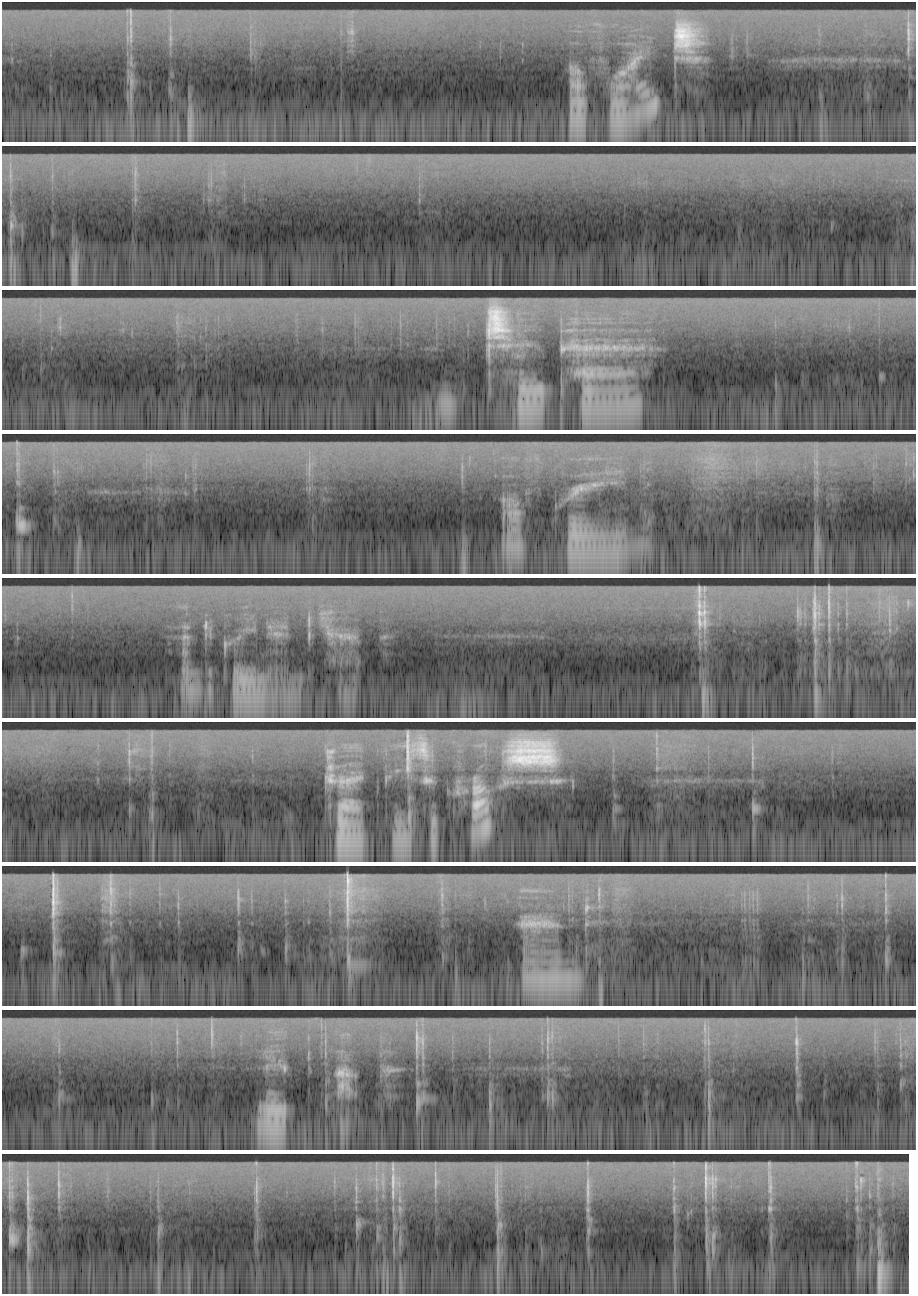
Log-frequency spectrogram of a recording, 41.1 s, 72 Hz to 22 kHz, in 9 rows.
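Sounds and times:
small clicks on plastic pegs: 31.1 - 41.0.

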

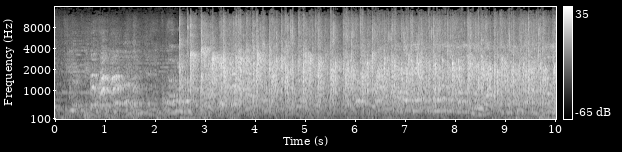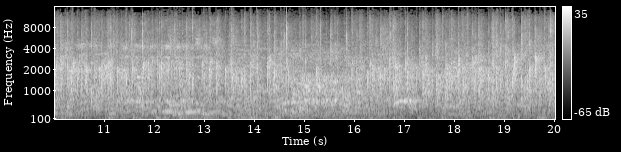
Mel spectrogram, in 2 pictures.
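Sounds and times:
background music: 0.0 - 20.0
audience applauding: 2.5 - 20.0
voices: 6.8 - 13.4.

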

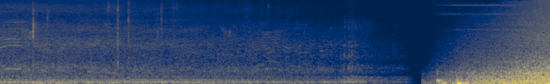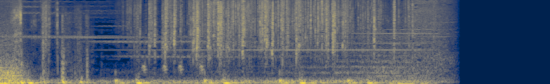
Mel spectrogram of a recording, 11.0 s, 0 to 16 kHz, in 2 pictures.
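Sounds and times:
low pulsing thuds: 4.3 - 9.6
fast sharp clicks and ticks: 5.9 - 9.8.

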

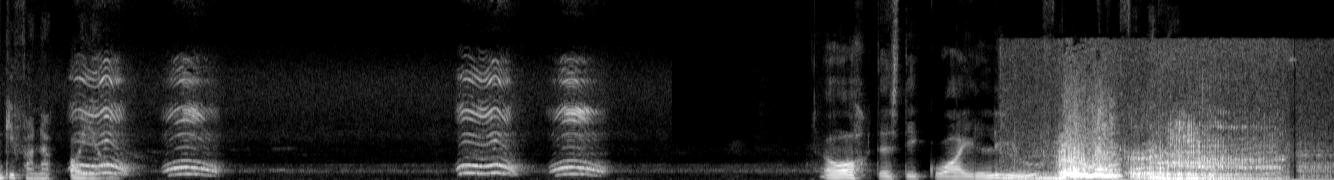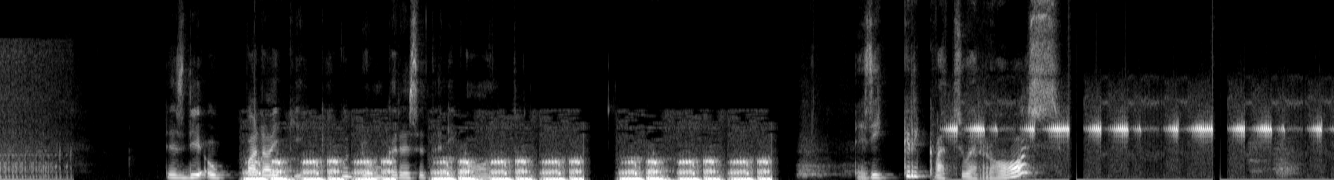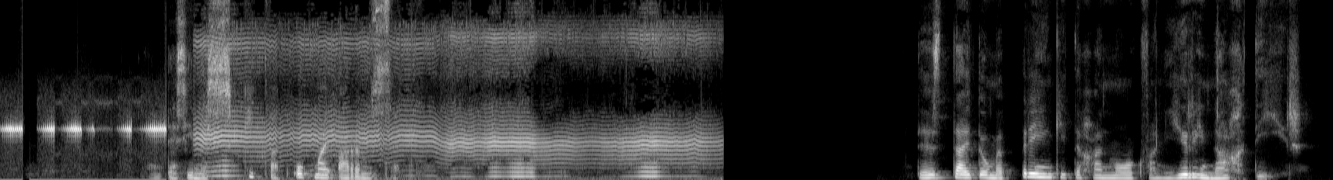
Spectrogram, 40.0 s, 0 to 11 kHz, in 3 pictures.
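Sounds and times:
lion roar rumble: 10.0 - 14.1
mosquito whine: 24.2 - 33.9.

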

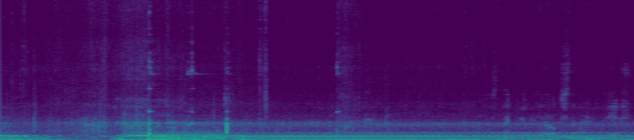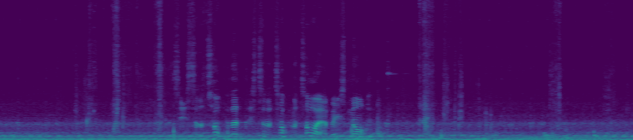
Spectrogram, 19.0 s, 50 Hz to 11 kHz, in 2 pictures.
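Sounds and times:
car engine idling: 0.0 - 19.0.

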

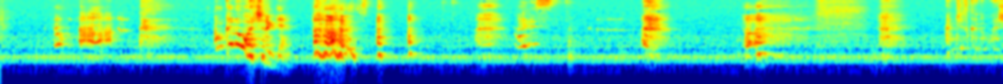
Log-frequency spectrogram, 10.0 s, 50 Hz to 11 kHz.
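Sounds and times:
woman breathing out heavily: 4.8 - 5.1, 7.5 - 9.2
woman gasping: 4.8 - 5.1, 7.5 - 9.2.

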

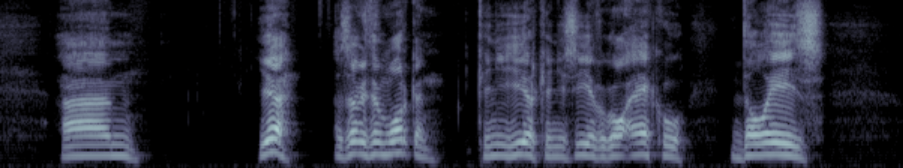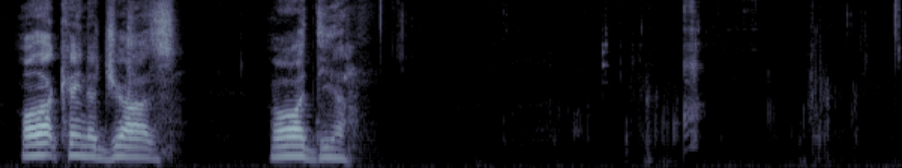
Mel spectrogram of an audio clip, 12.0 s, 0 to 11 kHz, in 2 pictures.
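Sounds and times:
person swallowing: 9.8 - 12.0.

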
